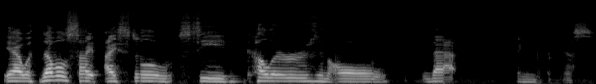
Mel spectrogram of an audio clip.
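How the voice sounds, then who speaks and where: Wry man with a slightly high voice. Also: fairly even intonation, slow, warm tone, no echo, poor audio. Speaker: player. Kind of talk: casual tabletop game chat.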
